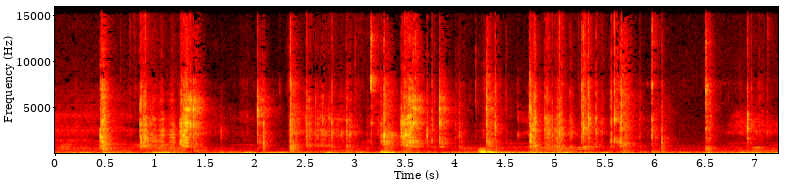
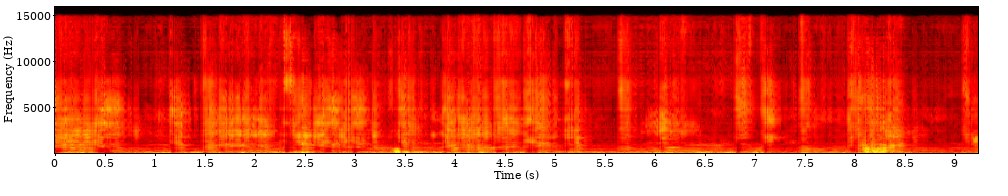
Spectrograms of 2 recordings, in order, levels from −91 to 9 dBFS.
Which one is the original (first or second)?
first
